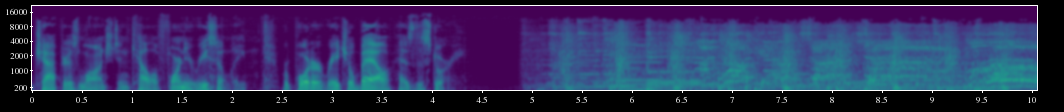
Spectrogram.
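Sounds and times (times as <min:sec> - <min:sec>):
speech: 0:00.0 - 0:05.0
audience clapping along: 0:05.1 - 0:10.0
many voices singing together over music: 0:06.4 - 0:10.0.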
